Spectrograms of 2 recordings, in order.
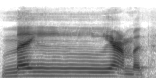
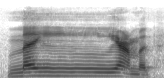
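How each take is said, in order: First: The n merges into a nasalized, held y. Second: The n merges into a nasalized, held y.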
